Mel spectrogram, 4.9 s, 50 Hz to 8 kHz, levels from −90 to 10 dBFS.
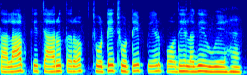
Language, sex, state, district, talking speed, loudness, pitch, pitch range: Hindi, female, Jharkhand, Palamu, 135 wpm, -14 LUFS, 205 Hz, 195-215 Hz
